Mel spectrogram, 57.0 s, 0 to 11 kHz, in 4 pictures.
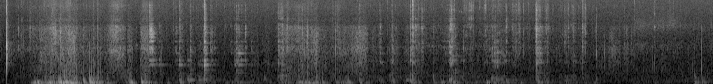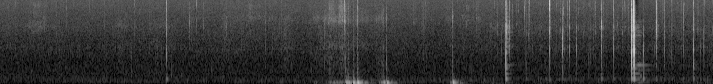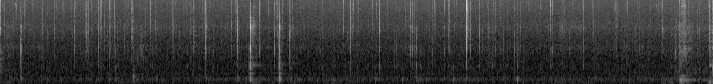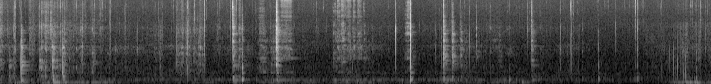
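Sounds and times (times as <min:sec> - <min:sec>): clattering and rustling: 0:00.4 - 0:14.2, 0:20.6 - 0:22.3, 0:41.7 - 0:53.8
sharp clicks and knocks: 0:46.6 - 0:53.7.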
